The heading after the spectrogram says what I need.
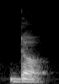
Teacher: ड क्या होता है? मूर्धन्य अल्प प्राण और घोष वर्ण होता है।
